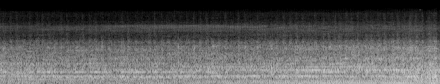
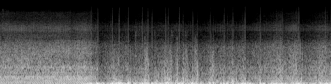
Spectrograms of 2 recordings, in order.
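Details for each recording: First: 2007 Carrier 2.5-ton central air conditioner outdoor unit: uneven, irregular rattling whir over the steady hum, on and off for four or five years; believed to be the fan motor but source is hard to pinpoint. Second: 2007 Carrier 2.5-ton central air conditioner outdoor condenser, which has made weird noises on and off for years (fan motor suspected), running normally with a steady low hum and some irregular rustling and tapping.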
